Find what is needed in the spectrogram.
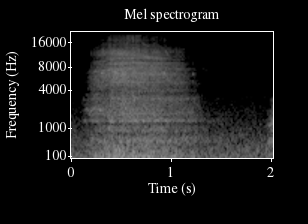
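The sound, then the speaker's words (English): A deep breath is drawn in as a single soft, airy inhale lasting about a second. It is faint and alone, and fades into near silence. “Take a deep breath”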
